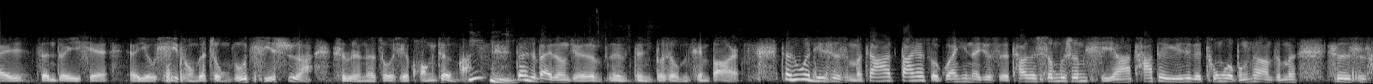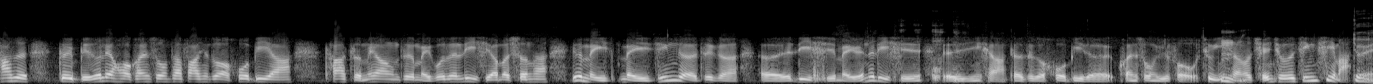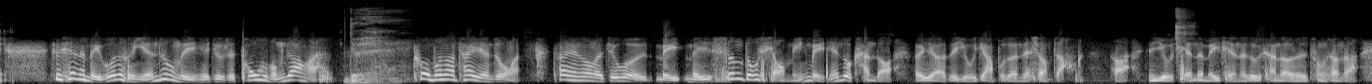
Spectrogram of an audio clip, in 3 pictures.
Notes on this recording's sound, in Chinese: 連線訪問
